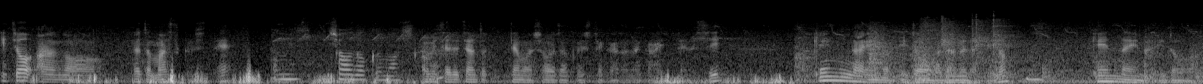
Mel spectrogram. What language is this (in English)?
Japanese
